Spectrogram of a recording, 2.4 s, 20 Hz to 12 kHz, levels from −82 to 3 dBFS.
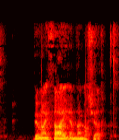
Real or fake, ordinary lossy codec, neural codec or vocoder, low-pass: real; AAC, 48 kbps; none; 9.9 kHz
